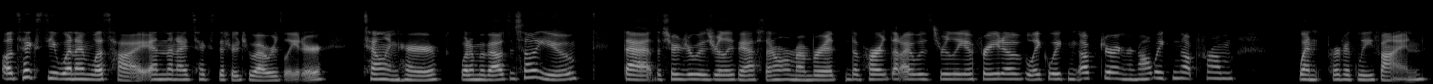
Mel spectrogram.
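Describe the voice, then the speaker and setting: A young woman with a fairly high voice talks like a vlogger catching up her viewers. She rambles through her story in a casual, self-deprecating way, slipping into quotes of herself and other people. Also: steady tone, a little fast, a bit bright. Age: young adult. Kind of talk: casual chatty personal storytelling.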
